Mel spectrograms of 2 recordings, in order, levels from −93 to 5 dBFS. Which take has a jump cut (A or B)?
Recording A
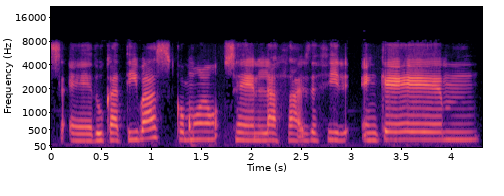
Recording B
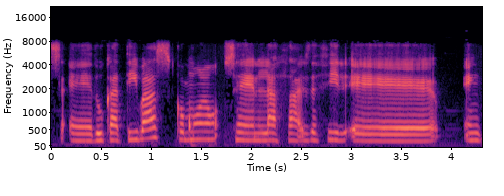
A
